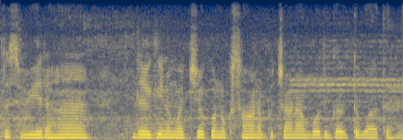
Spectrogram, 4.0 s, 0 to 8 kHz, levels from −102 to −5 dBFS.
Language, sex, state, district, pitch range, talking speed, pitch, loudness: Hindi, male, Punjab, Fazilka, 170-175 Hz, 165 wpm, 170 Hz, -15 LUFS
